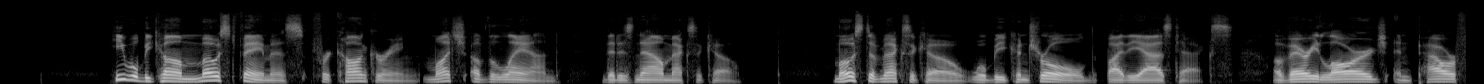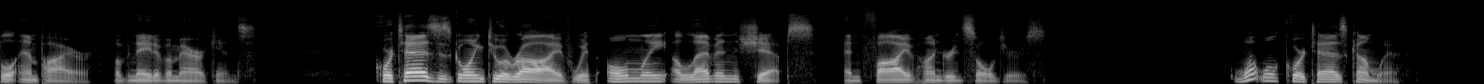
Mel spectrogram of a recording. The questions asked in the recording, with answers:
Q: What will Cortez come with?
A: He will come with 11 ships and 500 soldiers.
